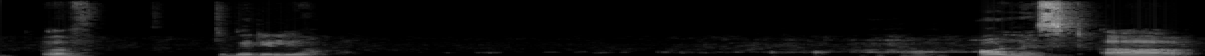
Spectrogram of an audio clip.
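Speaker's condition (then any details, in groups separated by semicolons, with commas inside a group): Stuttering; stuttering since about age 3, grew up in India speaking Telugu, English and Hindi; blocks and pauses, hard syllables and phonics trigger blocks, nervous in groups; blocks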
